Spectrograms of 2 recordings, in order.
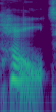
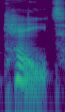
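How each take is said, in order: First: The vowel sounds like the one in late. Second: The same.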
